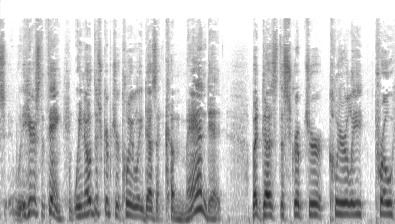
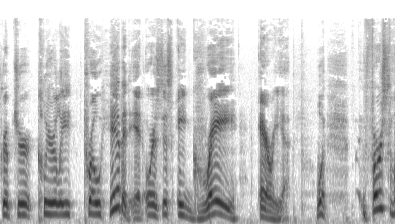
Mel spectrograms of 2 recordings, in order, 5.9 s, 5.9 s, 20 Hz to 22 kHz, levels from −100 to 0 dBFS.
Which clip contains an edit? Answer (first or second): first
